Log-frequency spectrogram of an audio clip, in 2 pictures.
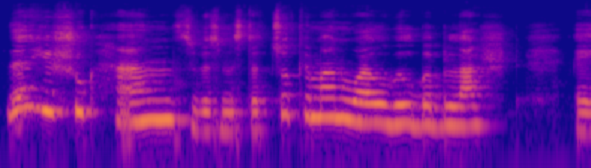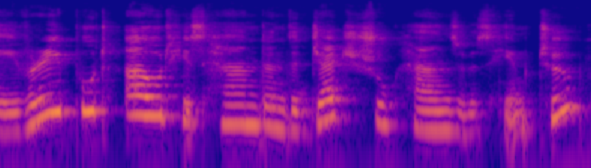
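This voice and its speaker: Woman reading a storybook aloud, expressive, high, very lively pitch. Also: unhurried. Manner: expressive, dramatic emphasis. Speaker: reader.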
